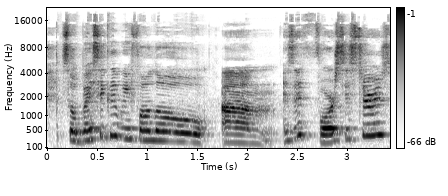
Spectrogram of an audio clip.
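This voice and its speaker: A woman with a Quebec accent speaks in an animated tone. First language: French. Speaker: book vlogger. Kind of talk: casual book review vlog.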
